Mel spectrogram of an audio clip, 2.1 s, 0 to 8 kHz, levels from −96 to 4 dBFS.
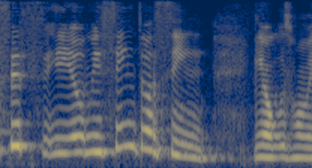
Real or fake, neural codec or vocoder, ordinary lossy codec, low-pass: fake; codec, 16 kHz, 8 kbps, FunCodec, trained on Chinese and English, 25 frames a second; none; none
